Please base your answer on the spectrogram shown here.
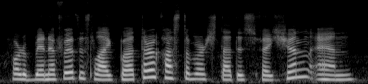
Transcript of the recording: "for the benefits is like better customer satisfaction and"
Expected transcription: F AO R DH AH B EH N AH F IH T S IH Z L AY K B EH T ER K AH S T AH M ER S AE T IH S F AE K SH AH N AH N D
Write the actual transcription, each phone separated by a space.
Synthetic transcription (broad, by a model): F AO R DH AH B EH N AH F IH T IH S L AY K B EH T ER K AH S T AH M ER S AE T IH S F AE K SH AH N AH N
